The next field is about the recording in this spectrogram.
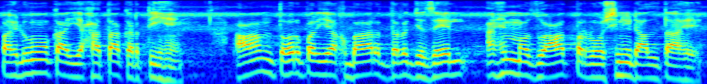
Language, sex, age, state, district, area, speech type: Urdu, male, 18-30, Uttar Pradesh, Saharanpur, urban, spontaneous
